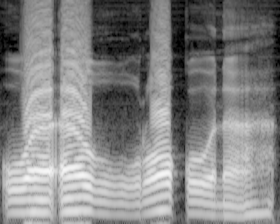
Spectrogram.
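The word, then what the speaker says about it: وَأَغْرَقْنَا: Kemudian pelafal wa aghraqna, a tipis, ghainnya tebal. Nah, ini juga huruf ghain sering terjadi, intabihu, hati-hati jangan sampai memantulkannya.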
